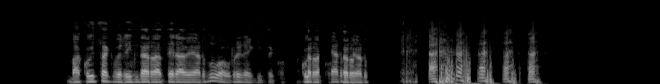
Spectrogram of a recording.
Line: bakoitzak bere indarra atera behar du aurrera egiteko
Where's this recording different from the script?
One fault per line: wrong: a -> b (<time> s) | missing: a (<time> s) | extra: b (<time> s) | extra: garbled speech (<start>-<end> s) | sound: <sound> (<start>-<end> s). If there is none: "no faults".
extra: garbled speech (3.0-3.7 s)
sound: laugh (4.0-5.5 s)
